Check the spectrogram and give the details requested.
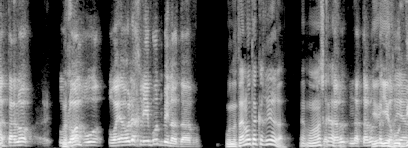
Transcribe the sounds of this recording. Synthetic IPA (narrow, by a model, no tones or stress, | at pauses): at̪alounatlauuajaole̞χleibud̪bilad̪av | unat̪anlo̞et̪akaʁje̞ʁa̰ | mamaʃkanat̪anlojeɦud̪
